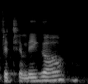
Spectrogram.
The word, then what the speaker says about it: vitiligo: that's white and depending the pigmented it's called vitiligo I think I pronounced that right vit i l IG oh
